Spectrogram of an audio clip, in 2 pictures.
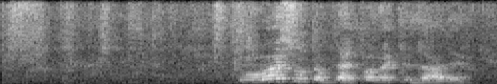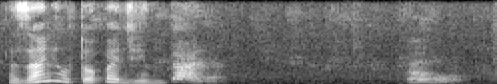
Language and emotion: Russian, neutral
